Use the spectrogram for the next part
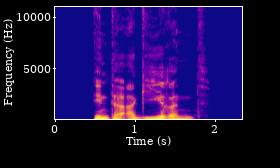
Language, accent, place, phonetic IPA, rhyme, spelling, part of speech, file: German, Germany, Berlin, [ɪntɐʔaˈɡiːʁənt], -iːʁənt, interagierend, verb, De-interagierend.ogg
- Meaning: present participle of interagieren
